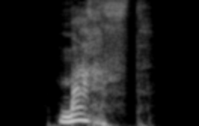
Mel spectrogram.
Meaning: second-person singular present of machen
- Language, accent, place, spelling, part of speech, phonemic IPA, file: German, Germany, Berlin, machst, verb, /maxst/, De-machst.ogg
